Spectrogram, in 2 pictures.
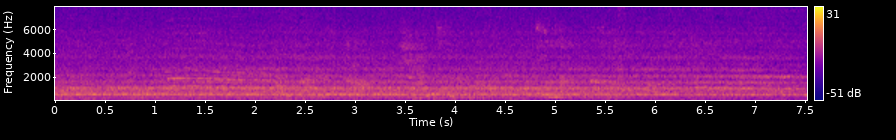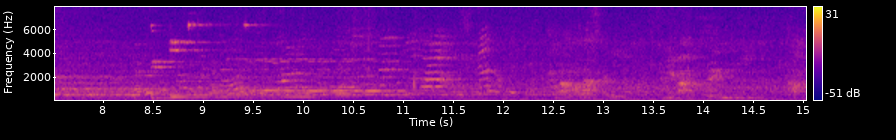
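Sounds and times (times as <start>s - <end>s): train rumbling: 0.0s - 15.0s
mid-pitched drone: 7.8s - 15.0s.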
